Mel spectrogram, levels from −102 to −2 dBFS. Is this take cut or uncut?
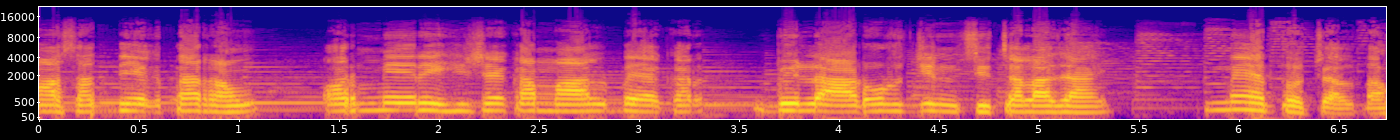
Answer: uncut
